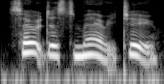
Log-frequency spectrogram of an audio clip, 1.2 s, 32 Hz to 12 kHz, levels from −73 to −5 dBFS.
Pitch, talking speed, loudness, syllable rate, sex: 235 Hz, 290 wpm, -15 LUFS, 6.3 syllables/s, female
